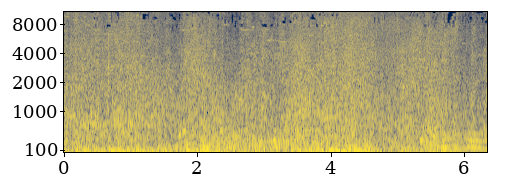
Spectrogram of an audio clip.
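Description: Game spells and weapon strikes crackle and clash in a fast fight.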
